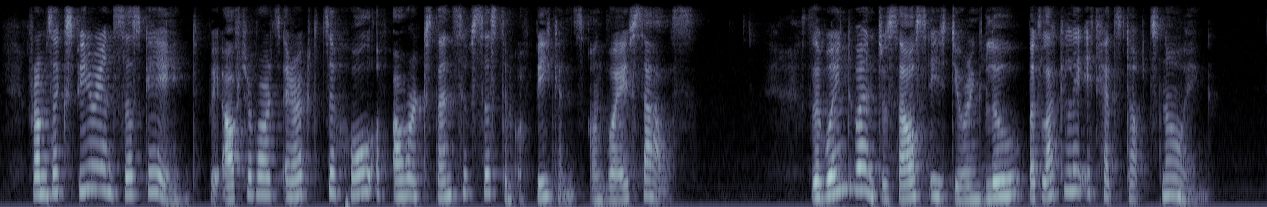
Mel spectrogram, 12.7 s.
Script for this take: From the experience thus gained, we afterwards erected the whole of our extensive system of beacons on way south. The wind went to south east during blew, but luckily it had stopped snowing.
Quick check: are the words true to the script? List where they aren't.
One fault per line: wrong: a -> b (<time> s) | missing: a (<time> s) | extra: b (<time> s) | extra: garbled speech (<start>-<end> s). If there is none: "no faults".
no faults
